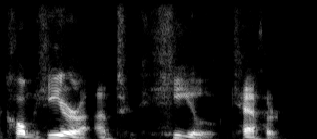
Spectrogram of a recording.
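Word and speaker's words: Cethern: here and to heal Kehern. Kehern or Kethern. Kehern, I think it would be pronounced.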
